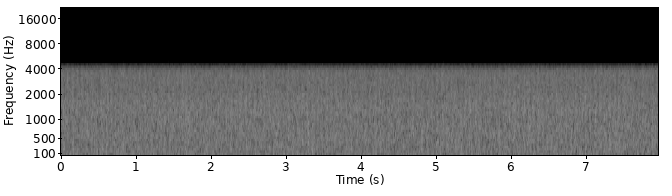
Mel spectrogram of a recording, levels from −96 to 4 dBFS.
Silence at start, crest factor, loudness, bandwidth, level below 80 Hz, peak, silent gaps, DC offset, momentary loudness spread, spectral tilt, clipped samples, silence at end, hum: 0 s; 14 dB; -37 LUFS; 4.9 kHz; -54 dBFS; -24 dBFS; none; under 0.1%; 1 LU; -1 dB/octave; under 0.1%; 0 s; none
